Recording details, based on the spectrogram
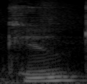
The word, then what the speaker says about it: Kue: You find me on Facebook by my name, Vu Koo. – Spelled. – How do you spell it? – Yeah. – V as in Victor, U as in Unique, E as in Edward. Last name Koo, K-U-E.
